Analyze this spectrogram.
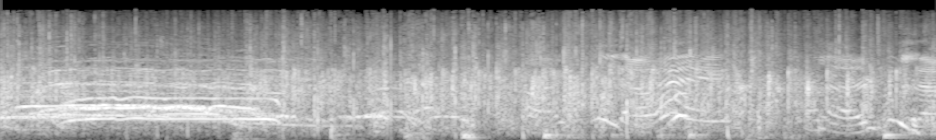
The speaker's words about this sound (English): Please start applauding this the second I start that sentence. Please welcome to the stage, Roisin Conaty!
